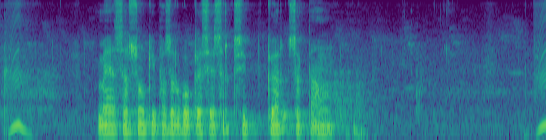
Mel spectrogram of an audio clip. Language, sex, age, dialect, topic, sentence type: Hindi, male, 25-30, Marwari Dhudhari, agriculture, question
